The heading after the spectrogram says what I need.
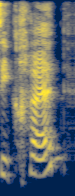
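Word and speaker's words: Cécred: right um so beyon I think it's pronounced secred is in like sacred Hair by Beyonce details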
